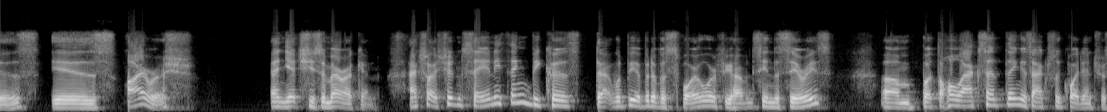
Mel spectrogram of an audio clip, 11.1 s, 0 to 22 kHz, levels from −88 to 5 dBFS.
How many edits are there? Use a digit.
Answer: 1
